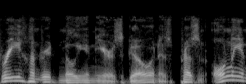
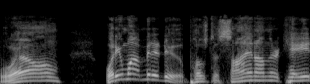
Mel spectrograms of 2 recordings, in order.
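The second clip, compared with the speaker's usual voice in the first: mock squeaky, very high, biting, sarcastic voice; 11 semitones higher than usual. Retelling his wife's answer: imitating a sarcastic reply. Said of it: "she said this rather sarcastically".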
